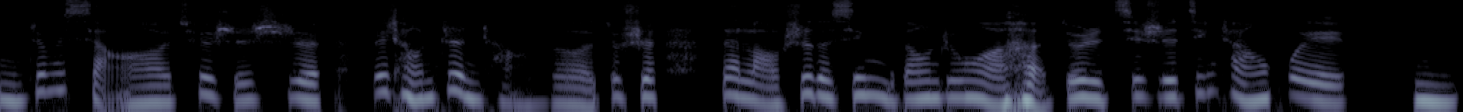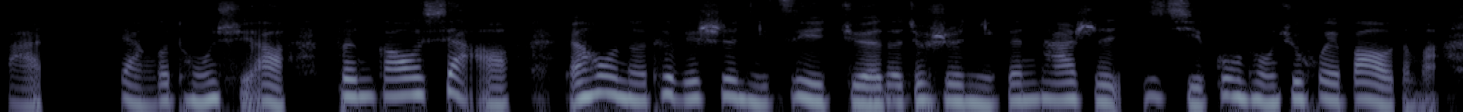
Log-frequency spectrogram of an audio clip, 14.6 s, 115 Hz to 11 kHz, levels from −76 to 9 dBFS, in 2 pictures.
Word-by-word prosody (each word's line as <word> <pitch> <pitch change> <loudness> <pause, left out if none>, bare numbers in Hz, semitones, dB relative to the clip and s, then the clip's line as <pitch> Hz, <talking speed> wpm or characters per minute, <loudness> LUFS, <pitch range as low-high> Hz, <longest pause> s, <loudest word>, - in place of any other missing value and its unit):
你 185 -1 0
这 270 +8 -5
么 280 - -7
想 190 -10 -6
啊， 170 +1 -2
确 235 +7 -5
实 185 -2 -4
是 190 0 -1 0.2
非 255 - -2
常 205 -6 +1
正 260 -7 0
常 160 -4 -12
的。 160 -3 -4
就 220 - -9
是 220 +1 -1 0.3
在 235 -1 -1
老 175 -6 -1
师 245 +10 -3
的 225 - +1
心 230 +4 -1
目 210 -4 -2
当 200 +1 0
中 210 0 0
啊， 175 -1 +5
就 210 +1 +2
是 200 -2 +3
其 220 +4 -6
实 210 0 0
经 250 +6 -10
常 190 -5 0
会， 185 -7 -1 0.3
嗯， 175 -1 +3
把 - - -6 0.4
两 170 -6 -2
个 180 - -1
同 180 +2 +2
学 - - -3
啊 175 -4 +2 0.2
分 220 0 +3
高 225 +1 +4
下， 245 +1 +2
啊。 155 0 -1 0.3
然 200 +4 +5
后 250 -1 +4
呢， 190 -2 +4
特 240 +5 0
别 200 -1 0
是 215 +2 +2
你 180 -4 +2
自 210 +6 -4
己 190 -3 +5
觉 165 -3 +3
得 175 +1 0
就 180 +2 0
是 180 0 +2
你 170 -2 +2
跟 185 +3 0
他 195 0 +2
是 180 -3 +1
一 215 - -8
起 185 -6 -1
共 210 +6 +1
同 180 -3 +3
去 200 - -1
汇 195 -1 +1
报 180 -3 +4
的 145 - -9
嘛， - - -7
190 Hz, 280 characters per minute, -40 LUFS, 175-215 Hz, 0.4 s, 啊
